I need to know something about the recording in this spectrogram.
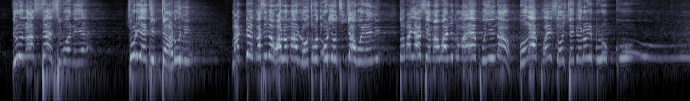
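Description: A young man speaks with animation into a microphone over loudspeakers.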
